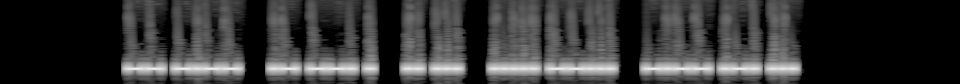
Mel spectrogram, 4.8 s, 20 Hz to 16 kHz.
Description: Morse code, heard as a keyed tone, about 63 wpm, 700 Hz. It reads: MY AGE IS 57 YRS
